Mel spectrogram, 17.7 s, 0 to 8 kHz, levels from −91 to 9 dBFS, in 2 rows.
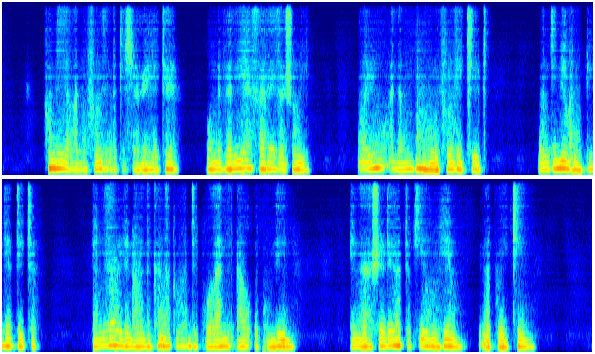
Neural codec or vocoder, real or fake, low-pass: codec, 44.1 kHz, 0.9 kbps, DAC; fake; 7.2 kHz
